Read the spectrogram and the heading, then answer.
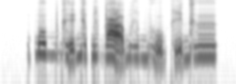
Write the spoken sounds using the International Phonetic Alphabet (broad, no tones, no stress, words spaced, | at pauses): ɓob ɡʱḛɡe ɓibʕa̰bʱi bʱṵkḭ dʱɨ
